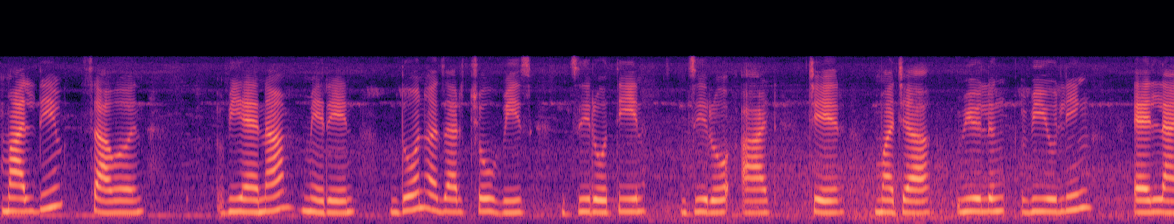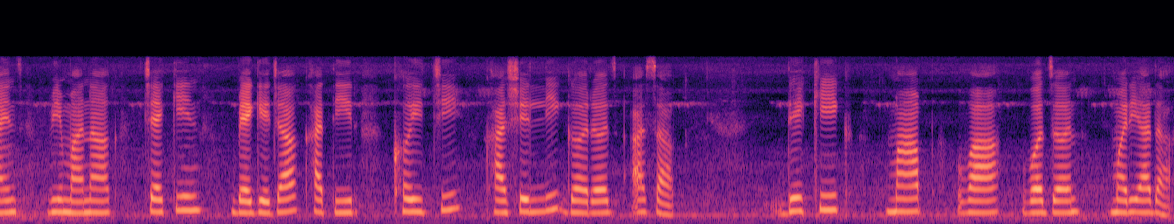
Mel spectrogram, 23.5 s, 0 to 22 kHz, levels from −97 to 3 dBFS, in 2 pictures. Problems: constant background noise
